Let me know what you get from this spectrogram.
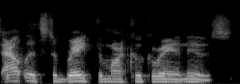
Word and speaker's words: Cucurella: Cucurella. – Cucurella.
